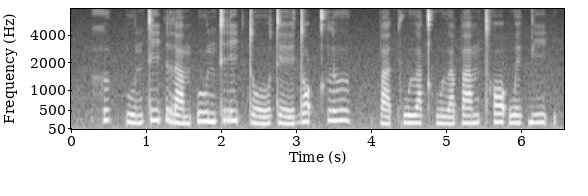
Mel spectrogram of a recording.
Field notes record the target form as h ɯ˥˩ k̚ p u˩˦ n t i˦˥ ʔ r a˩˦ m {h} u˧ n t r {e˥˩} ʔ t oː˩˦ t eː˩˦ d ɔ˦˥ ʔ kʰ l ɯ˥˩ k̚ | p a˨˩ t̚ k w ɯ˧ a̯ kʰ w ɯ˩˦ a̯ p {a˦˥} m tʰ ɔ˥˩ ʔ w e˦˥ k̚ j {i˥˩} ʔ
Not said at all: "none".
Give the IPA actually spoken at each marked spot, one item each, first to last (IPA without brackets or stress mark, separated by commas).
ʔ, i˥˩, a˦˥, i˥˩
